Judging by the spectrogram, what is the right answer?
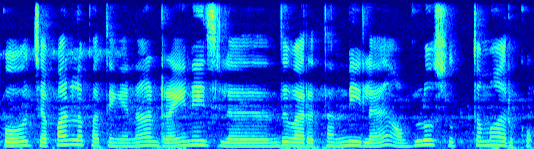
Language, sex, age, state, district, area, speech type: Tamil, female, 18-30, Tamil Nadu, Nagapattinam, rural, spontaneous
